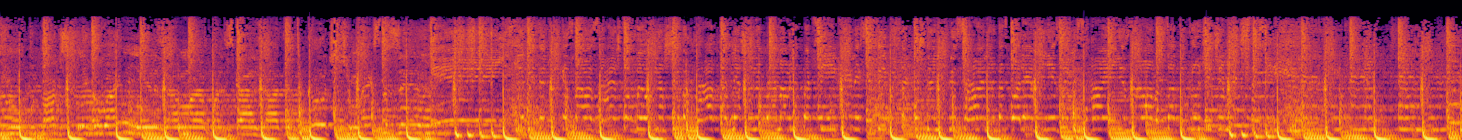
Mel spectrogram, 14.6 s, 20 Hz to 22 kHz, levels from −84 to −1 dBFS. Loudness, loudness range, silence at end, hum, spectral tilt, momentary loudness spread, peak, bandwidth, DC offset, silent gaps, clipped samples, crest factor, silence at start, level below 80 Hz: -12 LUFS; 1 LU; 0 s; none; -4 dB/octave; 2 LU; 0 dBFS; 13.5 kHz; under 0.1%; none; under 0.1%; 12 dB; 0 s; -14 dBFS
